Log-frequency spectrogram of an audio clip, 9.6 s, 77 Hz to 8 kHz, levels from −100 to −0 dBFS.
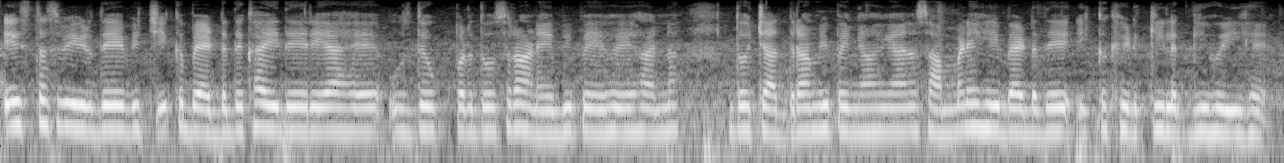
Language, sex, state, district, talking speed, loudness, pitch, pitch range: Punjabi, female, Punjab, Kapurthala, 210 wpm, -15 LUFS, 190 Hz, 185-195 Hz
